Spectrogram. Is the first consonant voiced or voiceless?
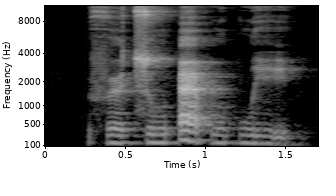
voiceless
